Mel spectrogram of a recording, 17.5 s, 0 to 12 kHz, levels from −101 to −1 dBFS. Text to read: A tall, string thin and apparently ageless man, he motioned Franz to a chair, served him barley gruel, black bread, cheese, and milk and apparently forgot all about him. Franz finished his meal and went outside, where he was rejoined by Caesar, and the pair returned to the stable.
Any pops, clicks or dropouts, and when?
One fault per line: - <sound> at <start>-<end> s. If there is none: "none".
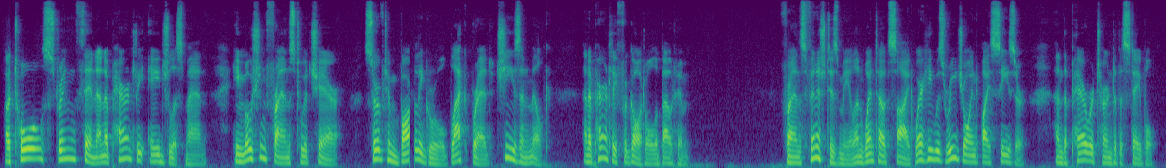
- dropout at 6.1-6.2 s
